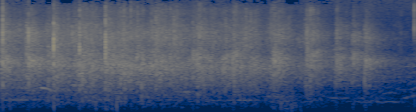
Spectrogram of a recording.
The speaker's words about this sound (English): Clap your hands one more time, church, if you believe it.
